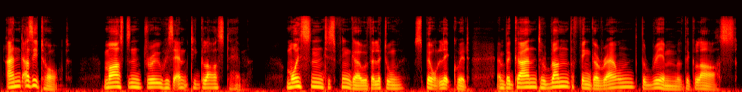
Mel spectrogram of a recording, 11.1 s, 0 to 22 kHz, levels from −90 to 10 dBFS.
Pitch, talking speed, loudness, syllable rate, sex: 125 Hz, 165 wpm, -22 LUFS, 4.4 syllables/s, male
